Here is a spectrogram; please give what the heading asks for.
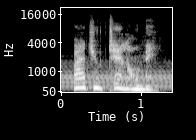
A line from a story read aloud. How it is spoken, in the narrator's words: he whispered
